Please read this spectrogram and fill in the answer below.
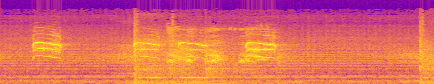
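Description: A crow cawing four times, short harsh calls about a second apart, over low sustained background music, with a deep hit about two seconds in.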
